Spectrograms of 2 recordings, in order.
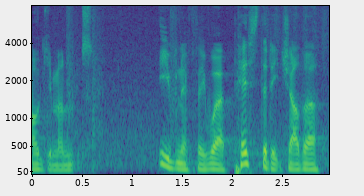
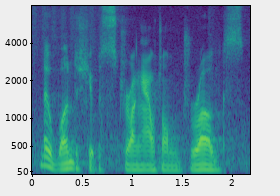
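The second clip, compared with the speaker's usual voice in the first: ordinary delivery, nothing marked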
